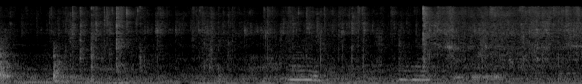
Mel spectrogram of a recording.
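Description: Egg omelette frying in hot oil in an aluminium wok, a steady sizzle, with a clank of the metal spatula against the pan right at the start.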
